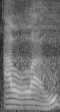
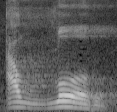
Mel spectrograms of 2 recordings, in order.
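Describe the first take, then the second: First: The L sound is light and thin. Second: The L sound is heavy and thick. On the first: "asalnya lam" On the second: "sebelumnya fathah harus dibaca tafkhim menjadi Allahu"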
